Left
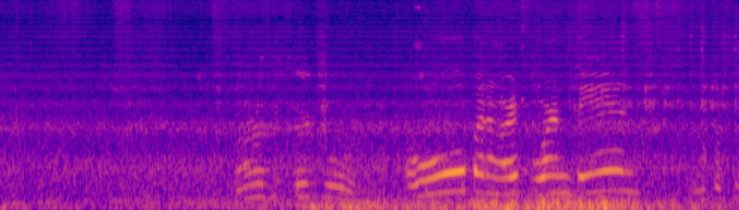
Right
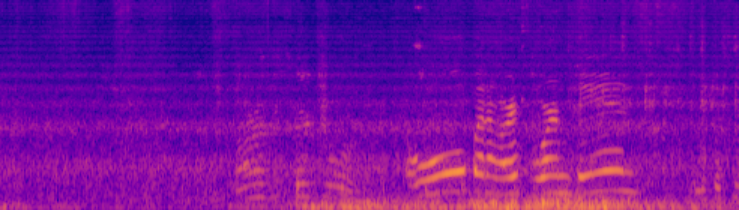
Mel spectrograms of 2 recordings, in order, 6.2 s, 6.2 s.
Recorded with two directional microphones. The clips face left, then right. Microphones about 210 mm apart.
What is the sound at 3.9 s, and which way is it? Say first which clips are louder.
Speech: left 2 dB; 30° left (ahead or behind).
